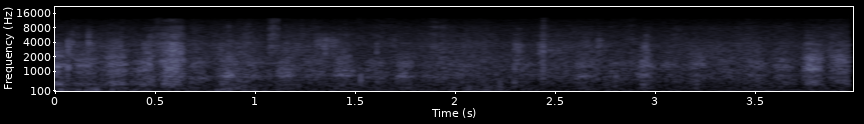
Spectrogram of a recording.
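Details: Rapid, steady panting from a German Shepherd enjoying a woodland walk, breaths coming roughly three to four per second over a low outdoor rumble.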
